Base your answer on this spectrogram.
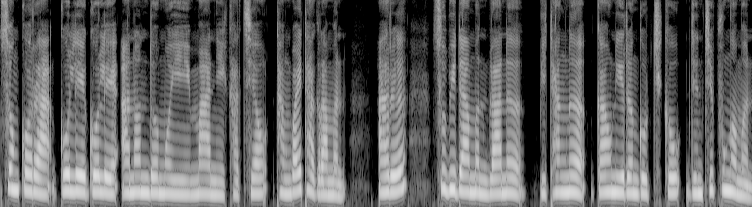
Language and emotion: Bodo, neutral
